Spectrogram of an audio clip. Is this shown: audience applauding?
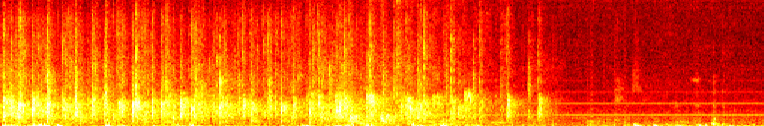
yes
